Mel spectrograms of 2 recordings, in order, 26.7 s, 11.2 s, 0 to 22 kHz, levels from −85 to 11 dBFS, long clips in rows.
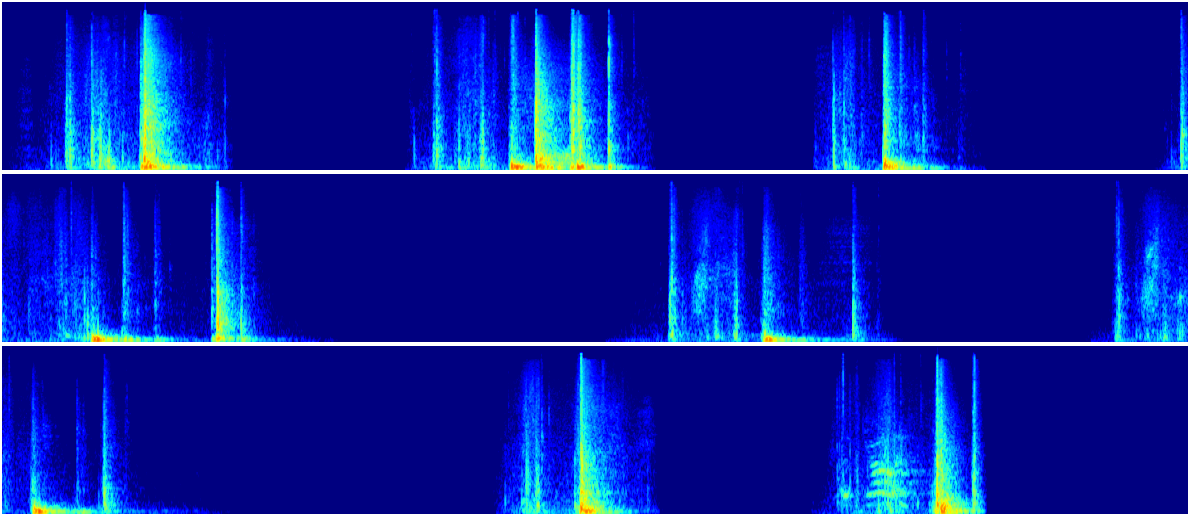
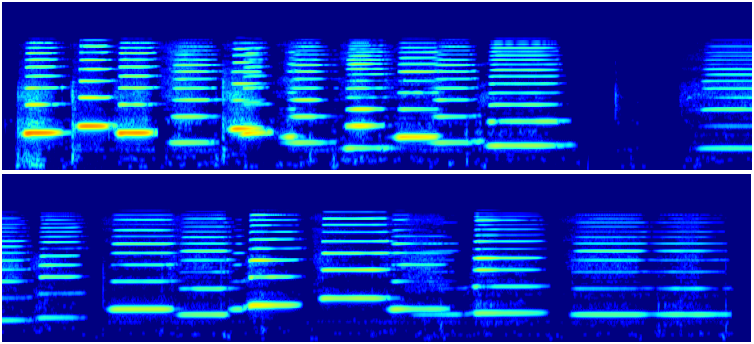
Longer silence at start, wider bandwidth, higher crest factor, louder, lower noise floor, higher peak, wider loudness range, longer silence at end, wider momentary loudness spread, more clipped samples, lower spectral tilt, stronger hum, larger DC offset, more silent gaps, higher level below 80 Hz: first, 0.5 s vs 0.1 s; first, 17.5 kHz vs 9.2 kHz; first, 28 dB vs 20 dB; about the same, -22 LUFS vs -24 LUFS; about the same, -73 dBFS vs -73 dBFS; first, 0 dBFS vs -6 dBFS; second, 10 LU vs 13 LU; first, 1.55 s vs 0.3 s; first, 25 LU vs 22 LU; neither; first, -6 dB/octave vs 3 dB/octave; neither; neither; first, 1.75-3.01 s, 4.92-6.07 s, 7.41-8.64 s, 11.49-13.36 s, 15.67-16.99 s, 19.56-21.47 s, 22.77-23.82 s vs none; first, -32 dBFS vs -86 dBFS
